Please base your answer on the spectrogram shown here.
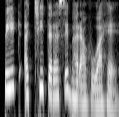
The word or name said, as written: अच्छी तरह से भरा हुआ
